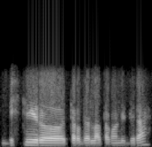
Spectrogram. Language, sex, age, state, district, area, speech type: Kannada, male, 30-45, Karnataka, Mandya, rural, conversation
